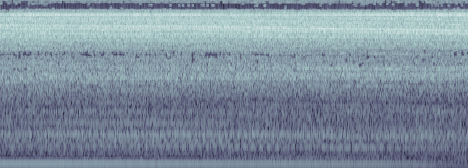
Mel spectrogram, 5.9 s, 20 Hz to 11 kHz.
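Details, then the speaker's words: Big scrapyard brushless DC motor driven through a 30 A drone ESC by a servo controller: steady high electric whine with a low hum beneath, smooth and even; running normally. "alright so here's the servo controller going through the SC into the motor"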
